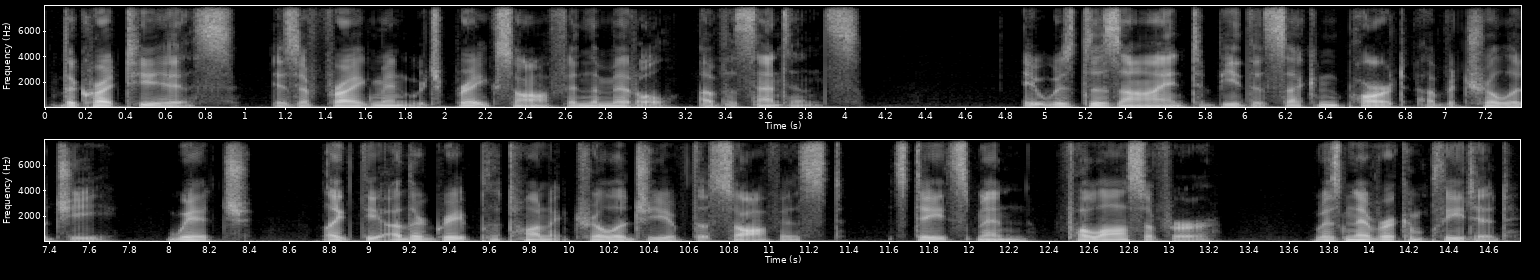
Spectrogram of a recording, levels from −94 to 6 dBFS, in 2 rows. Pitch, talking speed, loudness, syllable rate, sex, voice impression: 80 Hz, 165 wpm, -22 LUFS, 5.3 syllables/s, male, masculine, adult-like, thick, tensed, powerful, slightly dark, slightly raspy, cool, intellectual, mature, wild, kind, slightly modest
